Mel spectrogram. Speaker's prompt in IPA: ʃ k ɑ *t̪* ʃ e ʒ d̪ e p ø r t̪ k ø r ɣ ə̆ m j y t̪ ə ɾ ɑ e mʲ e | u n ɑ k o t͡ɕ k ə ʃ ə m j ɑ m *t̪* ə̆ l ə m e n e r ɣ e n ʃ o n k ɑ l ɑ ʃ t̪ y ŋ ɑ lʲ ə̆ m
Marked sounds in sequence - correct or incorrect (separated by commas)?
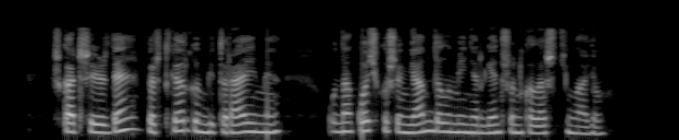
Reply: correct, incorrect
